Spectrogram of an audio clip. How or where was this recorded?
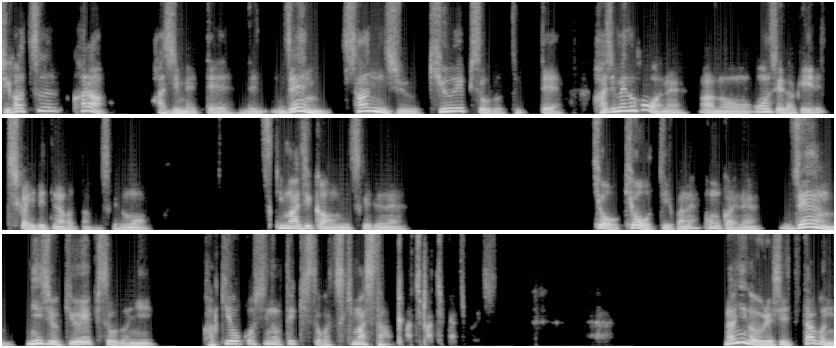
video call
